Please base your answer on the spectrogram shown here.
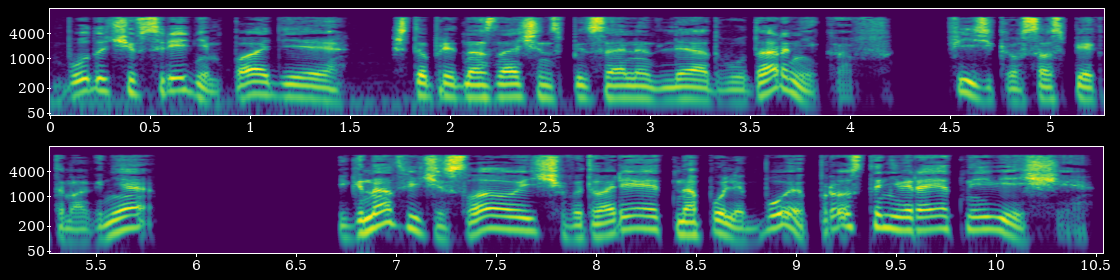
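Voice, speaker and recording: Expressive male audiobook narrator, very dry sound. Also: mid-range voice, moderate pace, dry recording. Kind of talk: dramatic scripted fiction narration.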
